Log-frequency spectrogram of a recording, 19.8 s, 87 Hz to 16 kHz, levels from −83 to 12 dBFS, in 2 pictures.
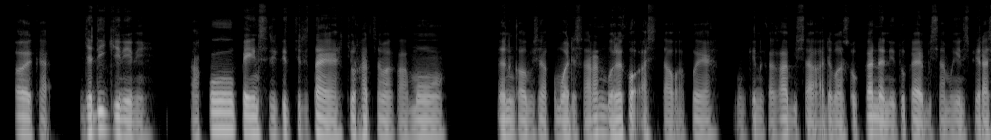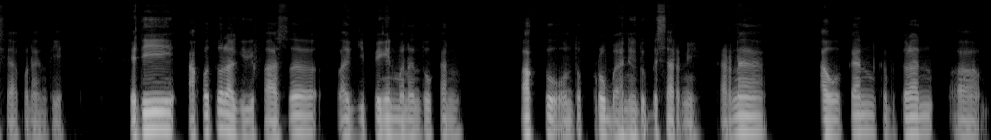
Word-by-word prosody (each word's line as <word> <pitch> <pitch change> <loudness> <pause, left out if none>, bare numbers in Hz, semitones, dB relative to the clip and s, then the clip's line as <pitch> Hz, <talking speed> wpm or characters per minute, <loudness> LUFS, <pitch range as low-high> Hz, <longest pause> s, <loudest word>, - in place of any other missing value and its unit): Oke, 105 -1 +4 0.2
Kak. - - -10 0.2
Jadi 105 +5 +4
gini 105 -4 +4
nih, 85 -1 -6 0.4
aku 120 +6 +5
pengen 105 -4 +5
sedikit 95 -1 -4
cerita 95 +2 +2
ya 90 -1 +2
curhat 95 +1 -1
sama 90 -2 -1
kamu 90 0 0 0.5
dan 95 0 +2
kalau 90 -1 0
misalnya 90 0 -3
kamu 90 - -13
mau - - +4
ada 85 - -6
saran 100 +4 0
boleh 90 0 +4
kok 95 - +1
kasih 85 -5 -8
tahu 85 -1 -4
aku 90 - -11
ya, 90 0 -3 0.2
mungkin 85 +3 -9
Kakak 90 +3 -1
bisa 85 -1 -3
ada 80 - -5
masukan 85 +3 0
dan 90 - +5
itu 80 - -7
kayak - - +2
bisa 80 +1 -13
menginspirasi 85 0 -4
aku 85 0 -11
nanti. 80 0 -10 0.7
Jadi, 120 +5 +7
aku 95 +3 -3
tuh 130 - +2
lagi 100 -7 +2
di 90 - -3
fase 95 +5 0 0.2
lagi 95 +1 -5
pengen 95 0 +1
menentukan 95 0 -4 0.6
waktu - - +2
untuk 90 0 -5
perubahan 90 -3 0
hidup 90 +2 -4
besar 90 -4 -3
nih. 80 -1 -7 0.2
Karena 105 +4 +2 0.6
aku 95 -1 +2
kan 110 0 -1
kebetulan, 100 +1 -2 0.2
eee, 90 -1 -4
90 Hz, 175 wpm, -26 LUFS, 85-100 Hz, 0.7 s, Jadi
